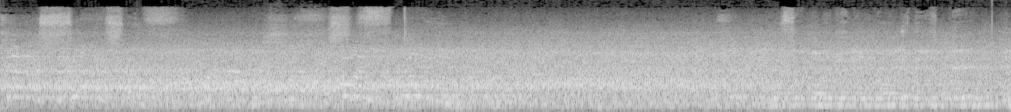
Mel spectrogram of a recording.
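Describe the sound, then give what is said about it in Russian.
A stadium crowd cheers loudly as fans greet Russia national team player Denis Cheryshev, in a sustained, roaring wash of noise that holds steady at full volume for several seconds without a break. “Вот я сделал специальную паузу, вы могли услышать, э, как встречают Дениса Черышева. Очень-очень громко.”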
